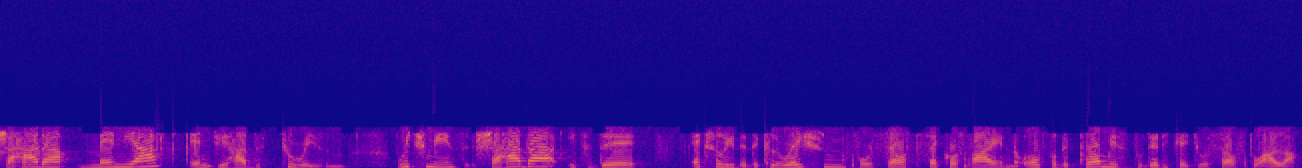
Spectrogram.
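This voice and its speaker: Female expert guest, Israel-born, stop-start delivery, fry in the voice, phone audio. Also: medium pitch. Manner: halting, with many fillers and restarts. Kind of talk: lecture-style briefing. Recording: tinny phone line.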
